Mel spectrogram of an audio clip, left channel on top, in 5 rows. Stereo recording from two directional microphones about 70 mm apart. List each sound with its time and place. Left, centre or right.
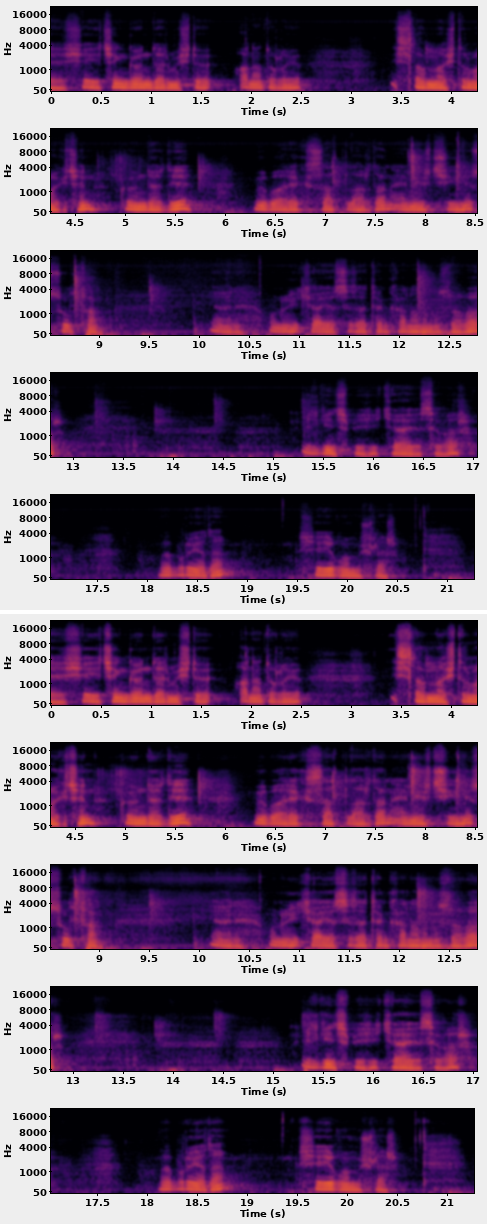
0.0 s speech: centre; by 1.6 s left
1.9 s speech: centre; by 4.2 s left
4.2 s speech: left
8.6 s speech: centre
12.4 s speech: left
15.3 s speech: centre
16.5 s speech: left
18.3 s a man's voice: centre
20.1 s speech: left
20.7 s whispering: centre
